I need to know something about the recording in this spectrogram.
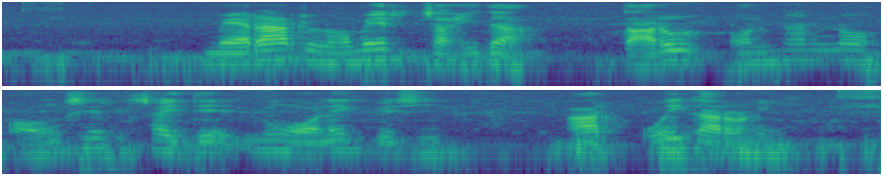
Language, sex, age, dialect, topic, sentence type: Bengali, male, 18-24, Western, agriculture, statement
